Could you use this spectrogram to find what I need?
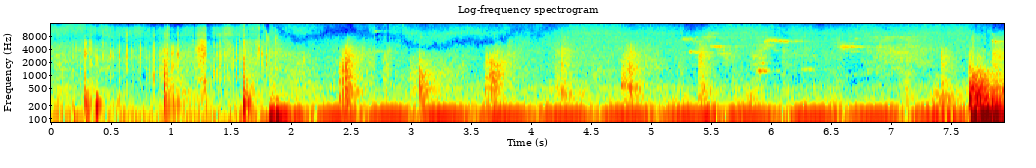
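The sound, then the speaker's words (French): Soft footsteps in slippers go down to a kitchen, a steady run of many muffled thuds over a low hum, ending with a louder knock. “Il descend à la cuisine prendre son petit déjeuner.”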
